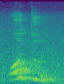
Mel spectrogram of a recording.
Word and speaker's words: অতুল: অতুল, ওয়ের মতন উচ্চারণ হয়, লিখে ফেললাম অতুল।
